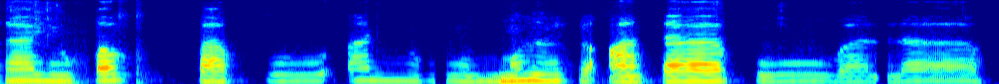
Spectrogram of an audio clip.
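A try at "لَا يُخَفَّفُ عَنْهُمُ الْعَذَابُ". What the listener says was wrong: La yukhaffafu. Fa-nya nggak boleh panjang. Al-azabu. Ba-nya juga nggak boleh panjang. La yukhaffafu anhumul azabu.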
